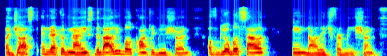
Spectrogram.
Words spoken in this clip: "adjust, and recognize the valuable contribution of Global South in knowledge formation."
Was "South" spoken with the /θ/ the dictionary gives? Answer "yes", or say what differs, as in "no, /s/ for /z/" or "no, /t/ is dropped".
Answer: no, /t/ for /θ/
